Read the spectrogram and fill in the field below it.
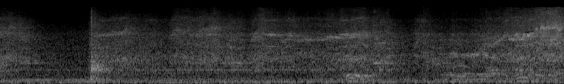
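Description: A small electric model car whines as it races over a dirt track.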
